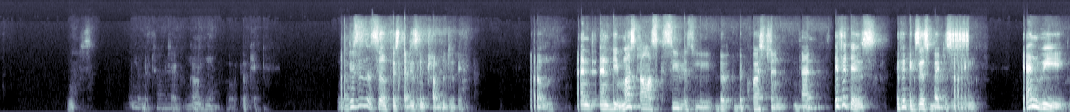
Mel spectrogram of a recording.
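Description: An elderly man speaks calmly through an online call.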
